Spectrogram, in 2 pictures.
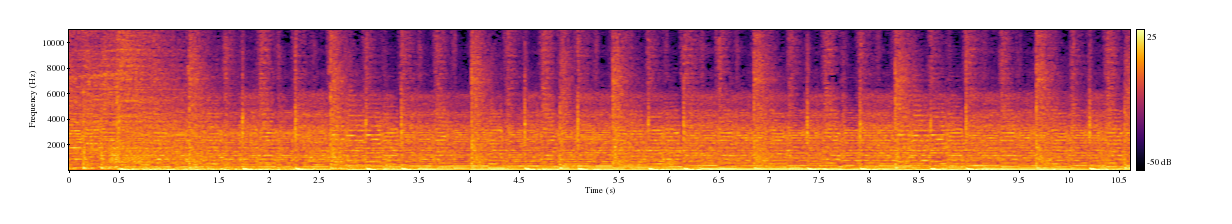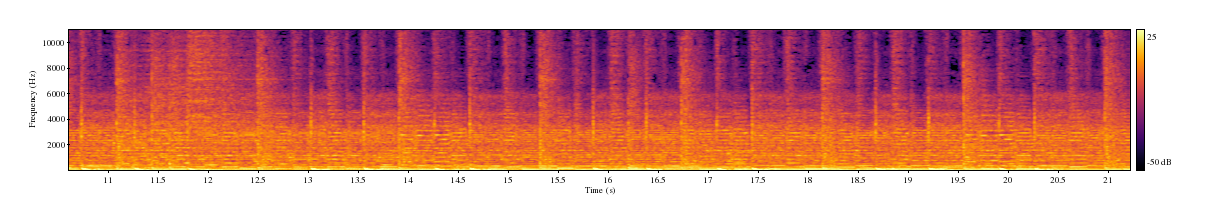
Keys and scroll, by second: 6.1 ctrl+z, 15.1 Up, 18.1 Up.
